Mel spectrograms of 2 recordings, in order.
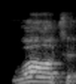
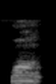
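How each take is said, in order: First: The name is said loudly and boldly. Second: The name is said at a quieter level.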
